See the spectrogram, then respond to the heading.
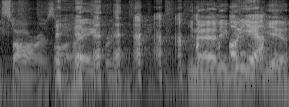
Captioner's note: laughs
